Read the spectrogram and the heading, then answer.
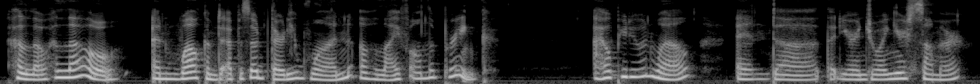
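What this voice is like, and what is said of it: Congested voice from a cold. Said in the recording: “I'm a little bit under the weather. I'm sure you can probably hear it in my voice... I've caught a cold... if you hear that congestion, that's what it is”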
